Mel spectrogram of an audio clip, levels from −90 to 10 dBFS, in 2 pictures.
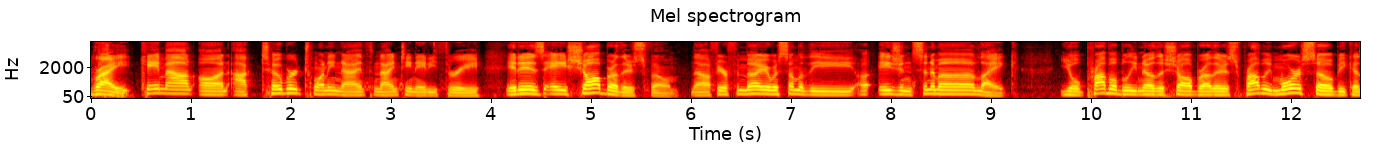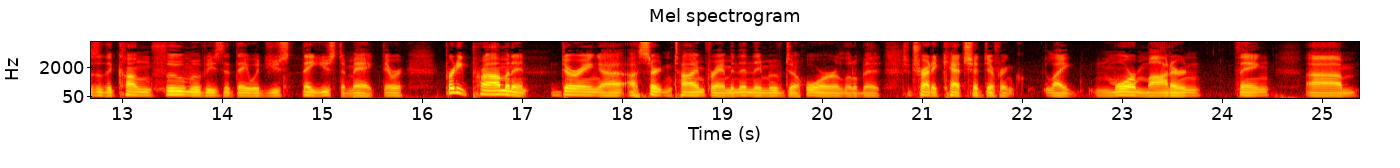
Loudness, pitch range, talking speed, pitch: -20 LUFS, 105-145 Hz, 180 wpm, 120 Hz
